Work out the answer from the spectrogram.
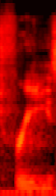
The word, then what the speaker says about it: Fries: Freeze, the Batman villain's civilian name, or his civilian last name is Freeze, but it's spelled the same way Fries would be spelled, but it's pronounced Freeze.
